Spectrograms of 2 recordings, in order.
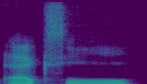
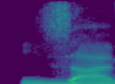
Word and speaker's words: Zai: My name is pronounced Zai, by the way. That makes a lot of sense. Sorry, I keep saying Xe. Zai makes sense.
